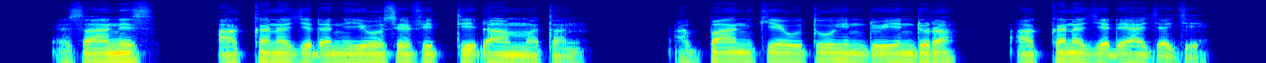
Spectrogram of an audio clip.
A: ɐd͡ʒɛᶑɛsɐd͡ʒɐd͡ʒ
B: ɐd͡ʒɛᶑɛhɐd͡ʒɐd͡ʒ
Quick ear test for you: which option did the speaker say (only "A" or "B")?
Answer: B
